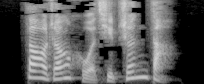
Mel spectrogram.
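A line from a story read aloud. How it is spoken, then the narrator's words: Coquettish, not angry. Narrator (Chinese): 那小仓优子似乎并没有生气，只是妖媚一笑，说道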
